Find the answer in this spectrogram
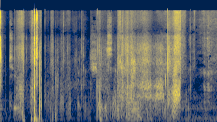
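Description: A few sharp plastic clicks about half a second in, then softer rubbing and scraping, as fingernails work at the small plastic plug of a laptop's internal speaker cable to pull it out of its socket.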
